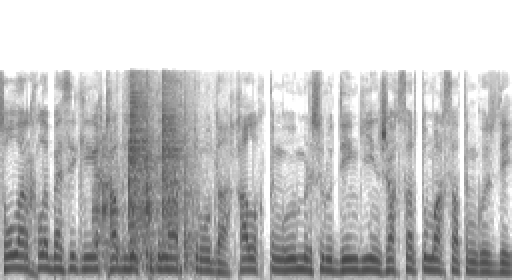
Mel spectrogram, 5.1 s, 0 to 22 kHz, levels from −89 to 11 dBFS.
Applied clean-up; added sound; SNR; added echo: none; Squeak; 2 dB; none.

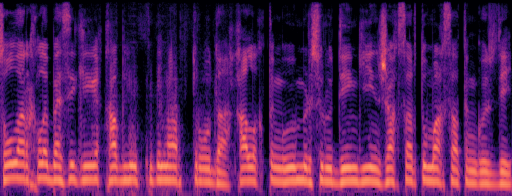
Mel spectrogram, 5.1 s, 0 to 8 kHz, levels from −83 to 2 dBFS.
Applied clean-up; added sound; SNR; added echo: neural separator model SepFormer DNS4.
